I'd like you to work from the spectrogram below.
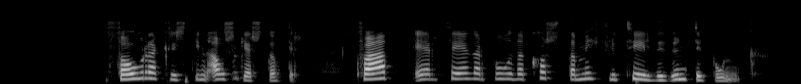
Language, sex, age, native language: Icelandic, female, 40-49, Icelandic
